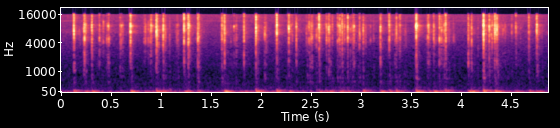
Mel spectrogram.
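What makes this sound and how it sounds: Fast two-handed typing with fingertips and nails on a compact, dark green, low-profile plastic keyboard with flat keys and a hollow plastic body. It makes a rapid, uneven stream of bright, crisp clicks and clacks over dull, hollow low thuds, each tap dying away almost at once.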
